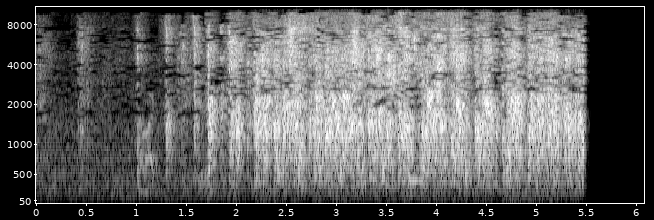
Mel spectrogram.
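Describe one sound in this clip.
A group of people applaud, the clapping growing louder.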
